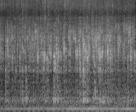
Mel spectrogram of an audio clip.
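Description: Breaded pork tenderloin, cooked state-fair style, fries steadily in hot oil, giving a continuous crackling sizzle with small popping bursts throughout.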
